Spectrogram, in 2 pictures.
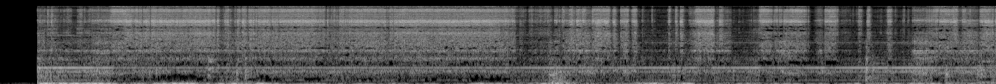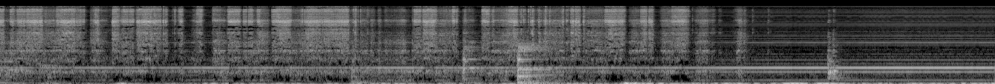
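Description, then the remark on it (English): Audio released by NASA of a Mars rover's wheels rolling over the surface of Mars: a steady, harsh metallic grinding and scraping with a thin high whine and creaky clatter, continuing for the whole stretch with a brief dip midway. No one speaks. “But anyway, NASA released some audio of what this thing sounds like as it's rolling around the surface of Mars.”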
